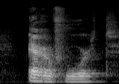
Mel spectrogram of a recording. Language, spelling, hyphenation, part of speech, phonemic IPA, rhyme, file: Dutch, erfwoord, erf‧woord, noun, /ˈɛrf.ʋoːrt/, -ɛrfʋoːrt, Nl-erfwoord.ogg
- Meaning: inherited word (word inherited from an ancestor of the language)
